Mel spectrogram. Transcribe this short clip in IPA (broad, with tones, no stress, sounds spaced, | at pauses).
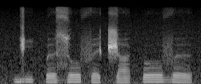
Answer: ɡ iː˧ k͡p ə˨ z o˦ f ɛ˨ t͡ʃ aː˨ k͡p oː˦ v ə˦˨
